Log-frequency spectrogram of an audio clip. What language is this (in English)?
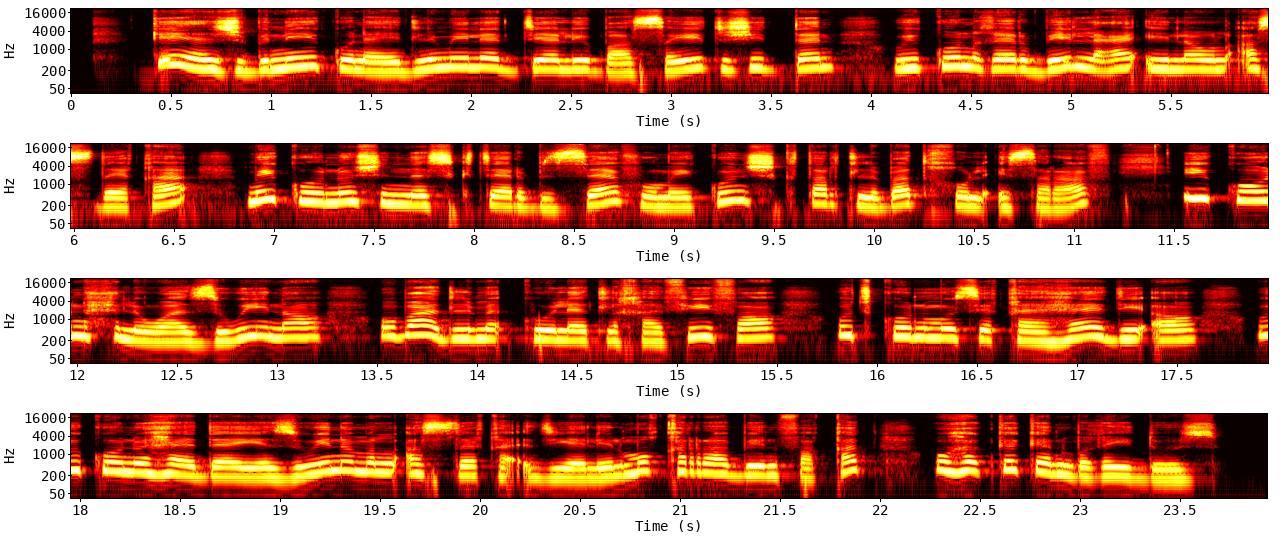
Moroccan Arabic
